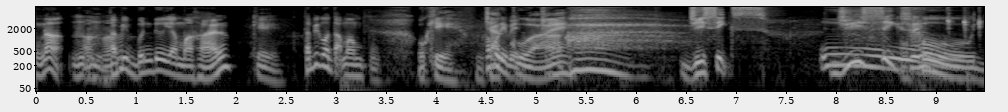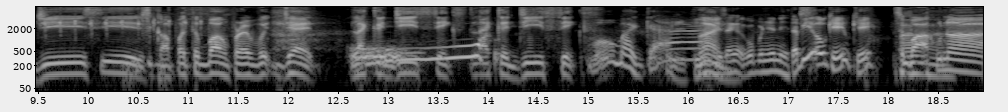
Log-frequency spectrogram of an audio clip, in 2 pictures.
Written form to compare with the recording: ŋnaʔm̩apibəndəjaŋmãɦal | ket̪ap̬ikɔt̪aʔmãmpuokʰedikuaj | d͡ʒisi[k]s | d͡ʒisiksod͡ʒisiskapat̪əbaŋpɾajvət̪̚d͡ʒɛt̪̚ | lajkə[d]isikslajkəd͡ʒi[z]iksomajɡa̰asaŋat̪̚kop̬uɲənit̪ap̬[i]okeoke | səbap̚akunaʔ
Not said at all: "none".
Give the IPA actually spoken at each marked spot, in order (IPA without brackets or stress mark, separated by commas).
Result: k, d͡ʒ, s, i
